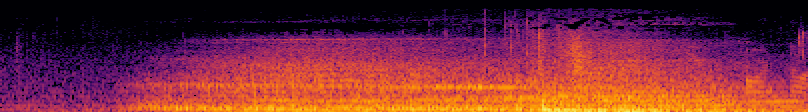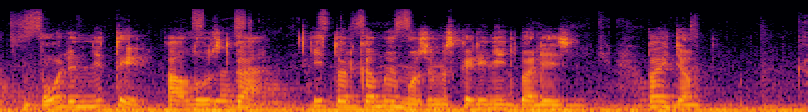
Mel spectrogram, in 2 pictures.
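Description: A magic portal opens with a deep, rushing roar.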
